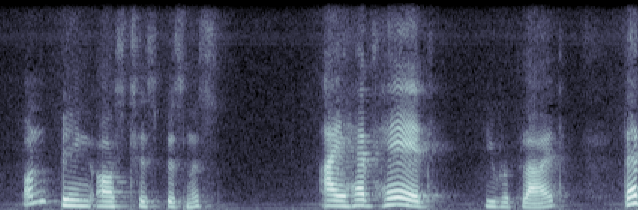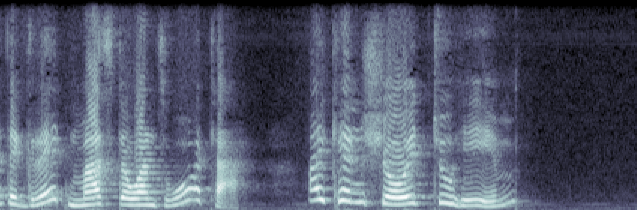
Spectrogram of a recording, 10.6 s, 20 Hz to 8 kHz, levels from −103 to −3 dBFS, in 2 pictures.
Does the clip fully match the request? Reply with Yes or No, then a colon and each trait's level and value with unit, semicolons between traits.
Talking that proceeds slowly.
Yes: slow, 125 wpm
